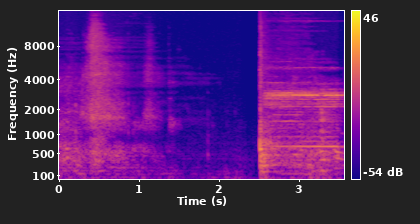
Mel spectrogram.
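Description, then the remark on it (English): A brief breathy snort fades into near silence, then a loud, harsh quiz buzzer blares abruptly and holds steady until the end, raspy. “okay, fingers on buzzers, hands on mics.”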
